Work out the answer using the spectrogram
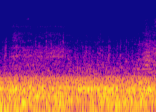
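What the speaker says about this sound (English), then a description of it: "That's the diesel." A ship's diesel engine in the engine room of a vessel in Shakedown Cruise runs as a steady, loud, low rumbling drone with no breaks.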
